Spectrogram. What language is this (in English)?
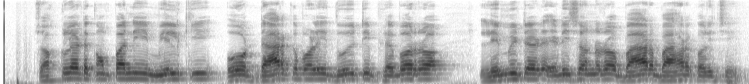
Odia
